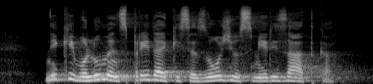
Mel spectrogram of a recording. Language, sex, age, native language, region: Slovenian, female, 30-49, Slovenian, Savinja region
